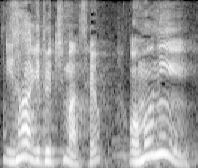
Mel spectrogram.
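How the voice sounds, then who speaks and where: A male pastor in his thirties preaching a sermon to young adults, moving between loud, pleading climaxes and quiet, personal storytelling. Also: sits high, sing-song, fairly quick, husky, faint music behind.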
